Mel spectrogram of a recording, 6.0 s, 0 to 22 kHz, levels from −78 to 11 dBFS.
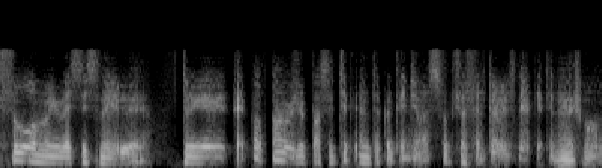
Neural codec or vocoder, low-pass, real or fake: codec, 44.1 kHz, 0.9 kbps, DAC; 7.2 kHz; fake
